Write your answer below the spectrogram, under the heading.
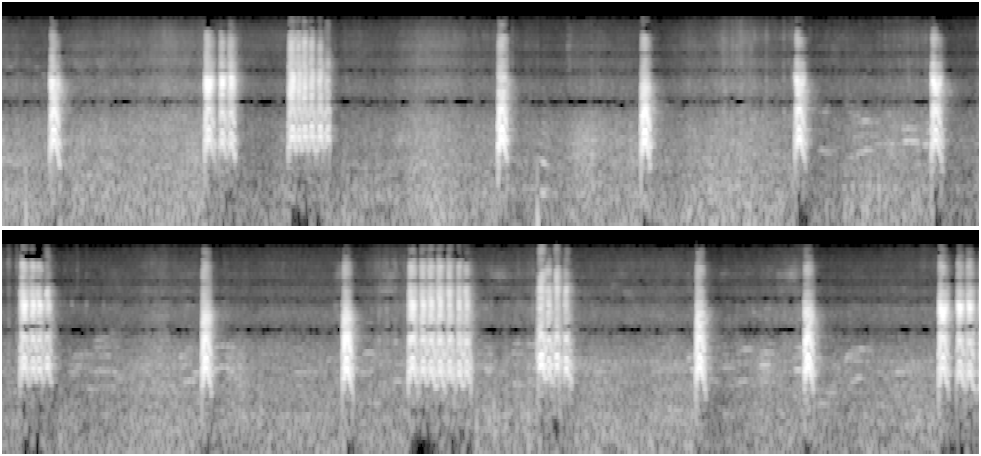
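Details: Chopi blackbird (Gnorimopsar chopi), begging call: chick begging for food while a parent feeds it.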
